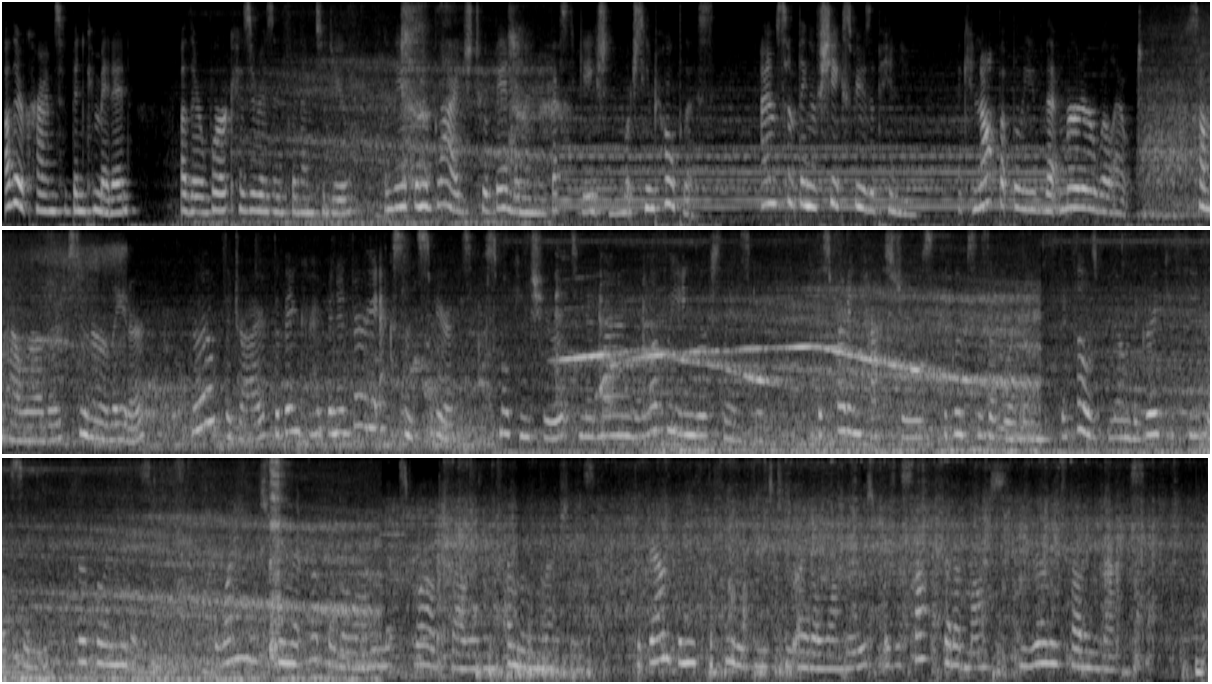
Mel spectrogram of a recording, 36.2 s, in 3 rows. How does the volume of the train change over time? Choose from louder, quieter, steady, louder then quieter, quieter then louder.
louder.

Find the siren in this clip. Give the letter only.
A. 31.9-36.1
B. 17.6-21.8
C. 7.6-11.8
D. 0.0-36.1
B.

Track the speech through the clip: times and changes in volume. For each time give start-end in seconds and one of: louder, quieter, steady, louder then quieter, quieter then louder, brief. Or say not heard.
0.0-36.1 steady.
